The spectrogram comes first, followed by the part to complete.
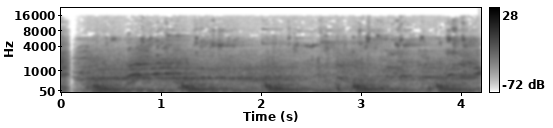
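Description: A basketball being dribbled on a hardwood arena court, bouncing about twice a second.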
